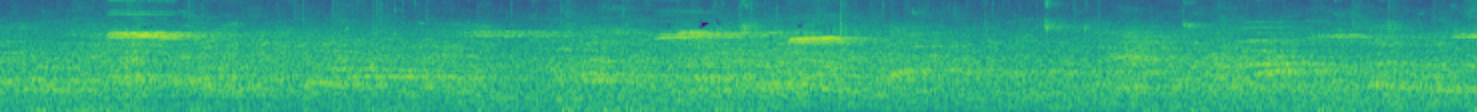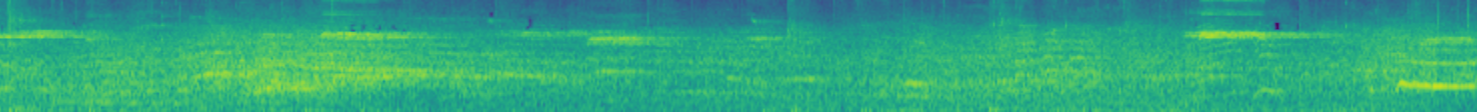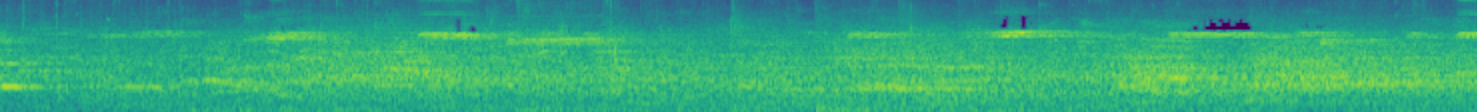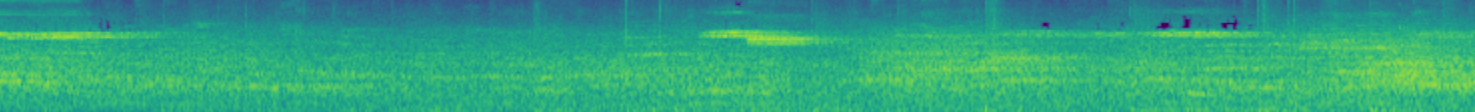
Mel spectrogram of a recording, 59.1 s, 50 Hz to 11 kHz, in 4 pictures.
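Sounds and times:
referee whistle blasts: 1.0s - 2.2s, 6.5s - 8.6s, 14.6s - 15.6s, 20.0s - 21.4s, 26.6s - 28.1s, 33.7s - 35.8s, 41.2s - 42.9s, 43.6s - 45.9s, 51.3s - 52.6s, 54.6s - 57.0s.

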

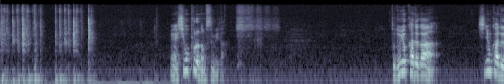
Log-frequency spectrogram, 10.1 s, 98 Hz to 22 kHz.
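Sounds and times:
typing on computer keyboard: 0.0s - 1.9s.

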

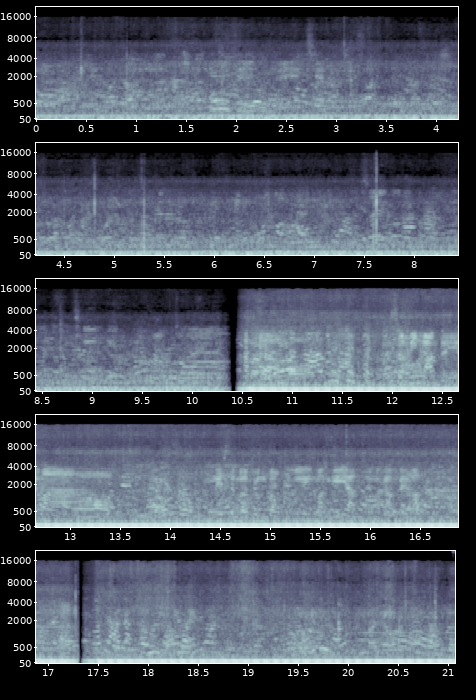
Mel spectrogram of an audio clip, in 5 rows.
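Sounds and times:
boat engine droning: 0.0s - 21.0s
people talking: 0.0s - 21.0s.

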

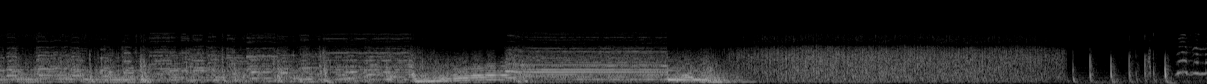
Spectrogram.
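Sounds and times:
hiss-like noise: 7.3s - 10.7s.

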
